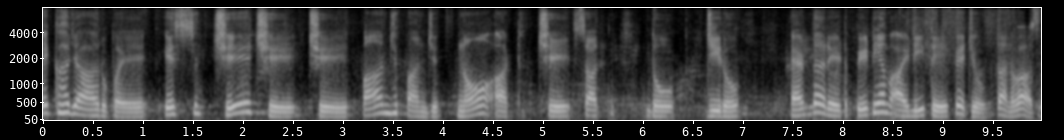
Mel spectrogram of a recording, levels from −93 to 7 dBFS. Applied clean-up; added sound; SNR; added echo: neural separator model SepFormer DNS4.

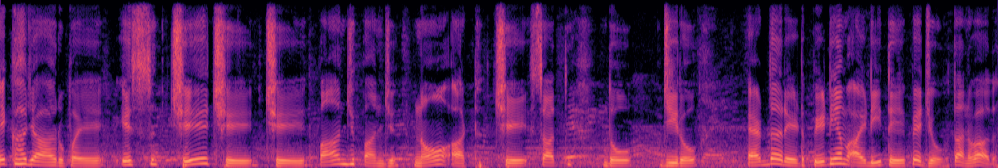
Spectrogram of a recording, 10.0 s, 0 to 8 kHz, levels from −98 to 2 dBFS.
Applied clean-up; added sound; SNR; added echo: none; none; none; none.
